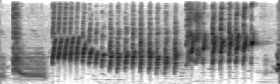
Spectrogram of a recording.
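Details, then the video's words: Asian pied starling, a prolific singer recorded as a master for young starlings to copy: a harsh falling note, then a rapid run of about twenty clipped whistled notes near the top of the range, ending in a buzzy, steady trill. "MASTERAN BURUNG JALAK SUREN GACOR FULL ISIAN MEWAH MUDAH DITIRU OLEH JALAK SUREN MUDA"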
